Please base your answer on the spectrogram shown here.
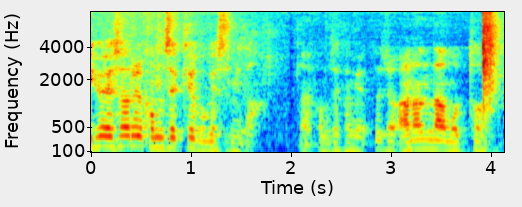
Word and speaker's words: Ananda: ANANDA. 발음 나는 대로 아난다 모터래요.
